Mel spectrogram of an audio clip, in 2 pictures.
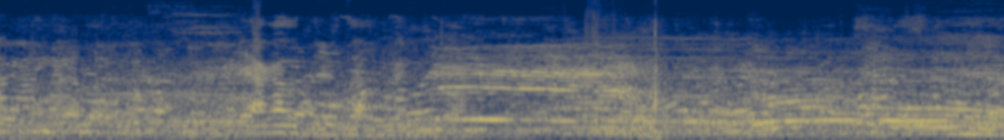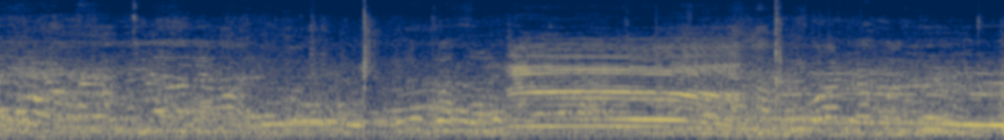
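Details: Small bull calves being sold at a cattle market in Comilla, Bangladesh, in January; repeated long, bending moos rise and fall, some overlapping, amid steady talking and haggling of the crowd.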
